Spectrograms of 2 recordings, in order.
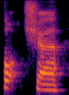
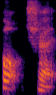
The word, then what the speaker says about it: Boccia: But the actual name boccia is derived from an Italian word and an Italian game, probably pronounced bocce.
